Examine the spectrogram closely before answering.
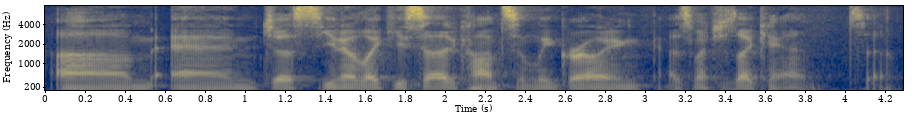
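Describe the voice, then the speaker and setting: A very deep-voiced man from Hawaii in his thirties talks easily as a podcast guest. His speech is upbeat and loose, strung together with "you know" and "like". He sounds relaxed and conversational. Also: normal speed. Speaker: guest author. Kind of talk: casual interview conversation.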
